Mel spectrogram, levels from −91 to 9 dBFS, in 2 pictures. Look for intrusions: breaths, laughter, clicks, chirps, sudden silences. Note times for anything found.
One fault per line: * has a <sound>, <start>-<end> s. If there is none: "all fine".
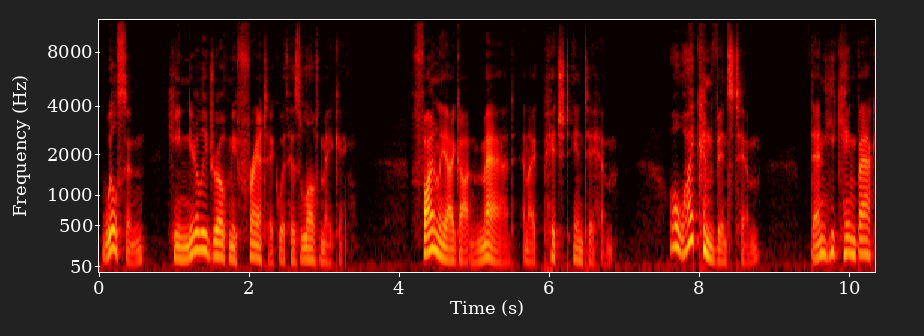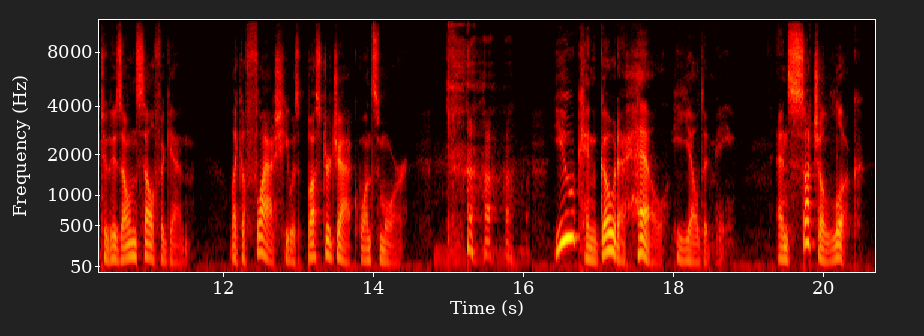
* has a laugh, 14.8-16.1 s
